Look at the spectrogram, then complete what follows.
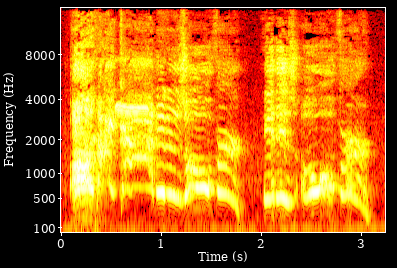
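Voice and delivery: high, loud screaming of disbelief; ecstatic shout. Real, not acted. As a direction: yell it as the stand erupts. Goal-line stop, screaming.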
